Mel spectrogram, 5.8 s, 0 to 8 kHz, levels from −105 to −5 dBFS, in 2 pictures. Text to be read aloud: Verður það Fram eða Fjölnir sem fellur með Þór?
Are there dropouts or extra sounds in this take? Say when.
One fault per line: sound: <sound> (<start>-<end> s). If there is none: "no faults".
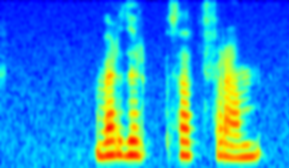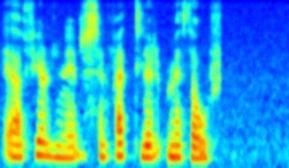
no faults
